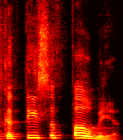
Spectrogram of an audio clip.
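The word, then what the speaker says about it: cathisophobia: Have y'all heard of cisophobia before? By the way, it could be spelled with a C or a K, but it's cathizophobia.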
